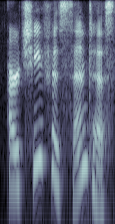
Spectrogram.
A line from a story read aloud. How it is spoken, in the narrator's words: they said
